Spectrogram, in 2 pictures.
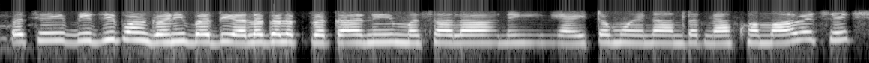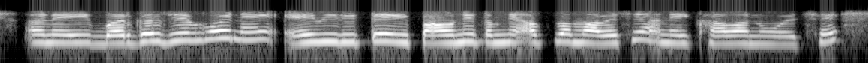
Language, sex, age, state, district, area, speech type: Gujarati, female, 18-30, Gujarat, Kutch, rural, conversation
